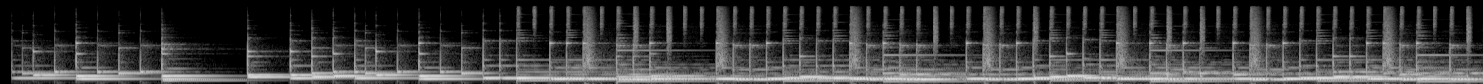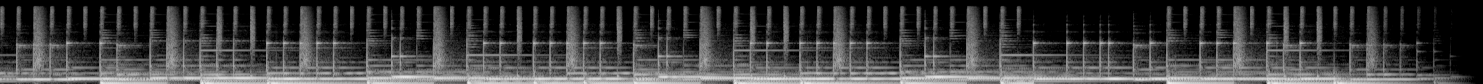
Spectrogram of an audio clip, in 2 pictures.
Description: marimba ringtone; android

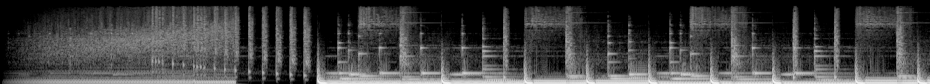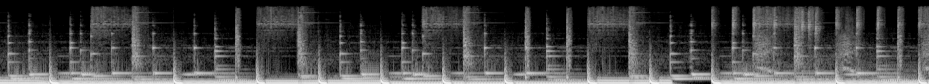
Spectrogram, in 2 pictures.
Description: iphone remix ringtone

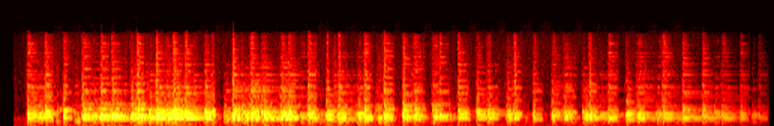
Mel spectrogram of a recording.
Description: ukulele ringtone; jerry; tom and jerry; android

